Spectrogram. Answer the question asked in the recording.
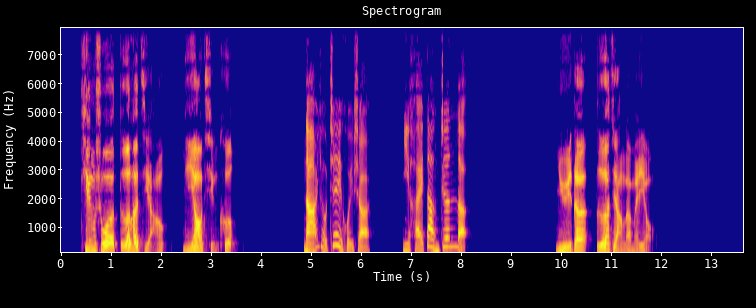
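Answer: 没有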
